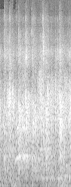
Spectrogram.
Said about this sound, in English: Applaud the poor, guys.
